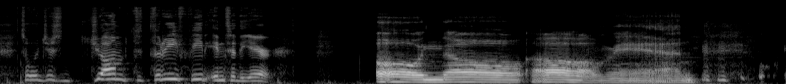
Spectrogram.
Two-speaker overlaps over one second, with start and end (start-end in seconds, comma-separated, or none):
none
